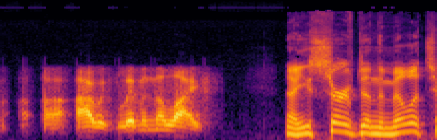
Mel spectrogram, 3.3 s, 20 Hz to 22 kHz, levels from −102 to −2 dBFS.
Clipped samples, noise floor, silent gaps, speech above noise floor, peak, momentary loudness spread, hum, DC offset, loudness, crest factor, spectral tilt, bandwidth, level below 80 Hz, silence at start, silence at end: under 0.1%; -67 dBFS; none; 50 dB; -2 dBFS; 9 LU; none; under 0.1%; -18 LUFS; 18 dB; -4.5 dB/octave; 16.5 kHz; -56 dBFS; 0.15 s; 0 s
